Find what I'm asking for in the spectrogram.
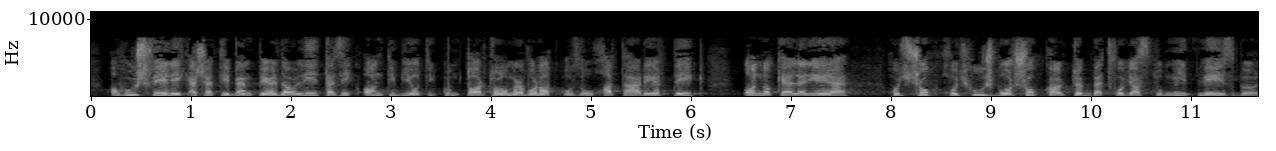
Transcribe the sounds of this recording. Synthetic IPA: ɒɦuːʃfeːleːkɛʃɛt̪eːbɛmpeːld̪aːulːeːt̪ɛzikɒnt̪ibijo̞t̪ikumt̪ɒrt̪ɒlo̞mrɒvo̞nɒt̪ko̞zoːhɒt̪aːɾeːrt̪eːk | ɒnːɒkɛlːɛneːɾɛ | hocʃoho̞chuːʒboːlʃo̞kːɒlt̪øbːɛt̪fo̞ɟɒst̪uŋkmint̪meːzbø̰ːl

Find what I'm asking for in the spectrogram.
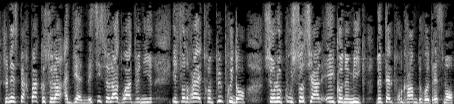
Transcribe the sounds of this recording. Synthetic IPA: ʒ̥ənɛspɛʁpakəsəlaʔad̪vjɛnmɛsisəlad̪waːd̪vəniːʁilfod̪ʁaɛt̪χəplypχyd̪ɑ̃syʁləkusɔsjaleekɔnɔmikd̪ət̪ɛlpχɔɡʁamd̪əʁəd̪ʁɛsmɑ̃

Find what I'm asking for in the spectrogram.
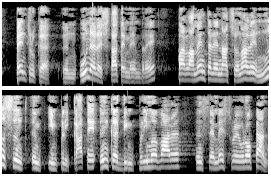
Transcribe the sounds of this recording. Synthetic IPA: pe̞nt̪ɾukə | ɨnune̞le̞st̪at̪e̞me̞mbɾe̞ | parlame̞nt̪e̞le̞nat̪sio̞nale̞nusunt̪ɨmimplikat̪e̞ʔɨŋkəd̪inpɾiməvaɾə | ɨnse̞me̞st̪ɾue̞uɾo̞pean

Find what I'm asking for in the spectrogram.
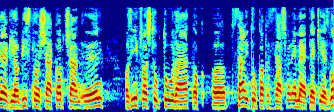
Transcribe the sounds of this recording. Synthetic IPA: nɛrɡijɒbist̪o̞nʃaːkkːɒpt͡ʃaːnøn | ɒziɱfrɒʃt̪rukt̪uːɾaːt̪ɒ | saːlːiːt̪oːkɒpɒt̪sit̪aːʃʋɒlɛmɛlt̪ɛkiɛzʋ

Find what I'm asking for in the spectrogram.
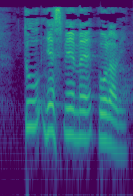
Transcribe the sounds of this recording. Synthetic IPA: t̪uɲɛsmɪɛmɛpɔlaʋic

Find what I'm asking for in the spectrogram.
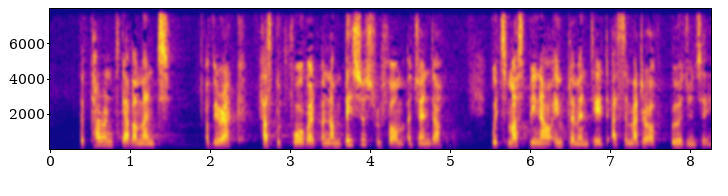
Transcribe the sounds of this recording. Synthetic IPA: ðɨkʰʌɹə̃ntɡ̥ʌvə˞mə̃nt | ʌvɪɹakhəz̥pʊtfɔɹwə˞də̃næ̃mbɪʃɨsɹɪfɔɹmə̰d͡ʒɛ̃ndə | wɨt͡ʃmʌst̚b̥inaʊʔɪ̃mplɨmɛ̃ntɪdɨ̰zɨmæɾə˞ʌ̰vɜ˞d͡ʒɨ̃nsi

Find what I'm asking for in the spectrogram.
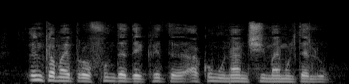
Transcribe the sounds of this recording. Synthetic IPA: ɨŋkəmajpɾo̞fund̪əd̪e̞kɨt̪akumunanʃimajmult̪e̞lunʲ

